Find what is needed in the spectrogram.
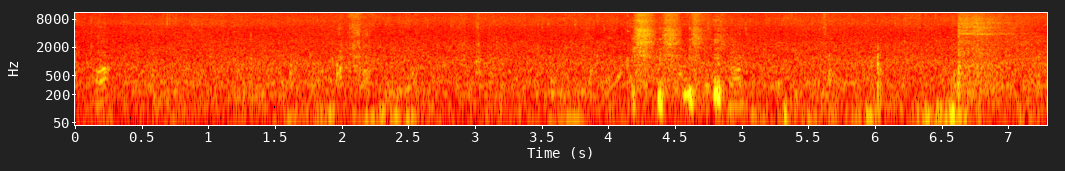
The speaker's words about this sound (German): Hörst du das? Das Blubbern.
